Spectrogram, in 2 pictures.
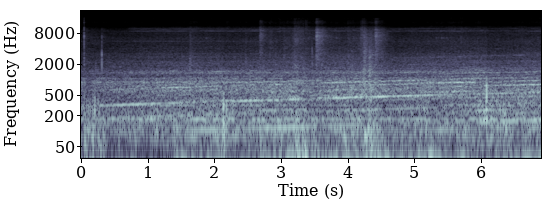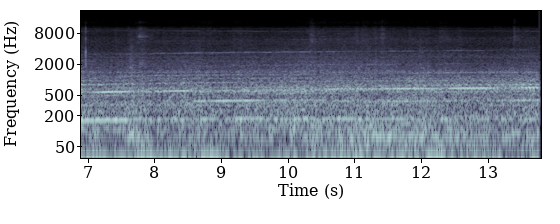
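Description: Electric traction motor of a RAC EV Race 150 electric bus whining as the bus gathers speed, the whine rising slowly in pitch over a steady rumble of road and tyre noise heard inside the cabin. A few light clicks come about three to five seconds in.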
